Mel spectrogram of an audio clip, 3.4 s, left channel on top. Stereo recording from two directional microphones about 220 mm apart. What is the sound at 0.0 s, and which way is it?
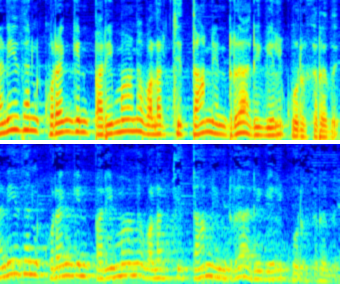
A woman's voice, 50° left (ahead or behind).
